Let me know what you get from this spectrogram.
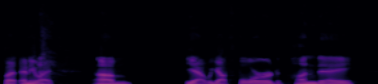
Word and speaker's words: Hyundai: I'm learning that it's not Hyundai, that it's Hyundai. – Rhymes with Sunday, yeah.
